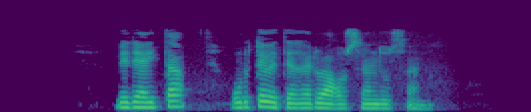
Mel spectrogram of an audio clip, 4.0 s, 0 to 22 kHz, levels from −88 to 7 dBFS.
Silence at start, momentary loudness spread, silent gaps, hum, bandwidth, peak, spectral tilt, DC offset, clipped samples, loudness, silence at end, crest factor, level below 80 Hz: 0.85 s; 13 LU; none; none; 7.8 kHz; -6 dBFS; -5.5 dB/octave; under 0.1%; under 0.1%; -24 LUFS; 0.75 s; 18 dB; -70 dBFS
